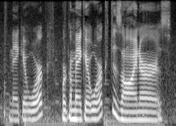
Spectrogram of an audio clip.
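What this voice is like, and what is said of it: Bad Tim Gunn impression. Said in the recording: “That was a really bad Tim Gunn impression.”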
